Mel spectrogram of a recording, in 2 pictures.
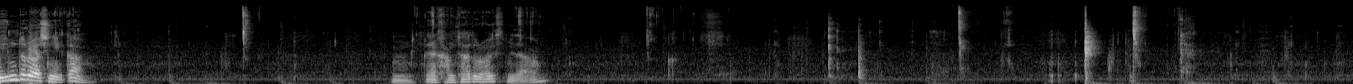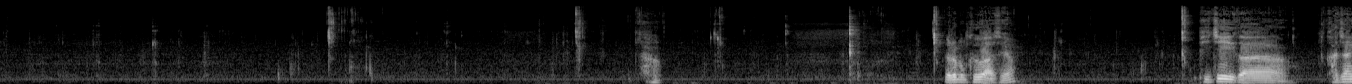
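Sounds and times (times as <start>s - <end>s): food crunches and clicks: 0.6s - 4.4s, 6.4s - 7.0s, 7.6s - 23.0s.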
